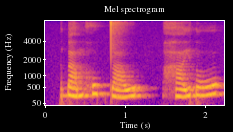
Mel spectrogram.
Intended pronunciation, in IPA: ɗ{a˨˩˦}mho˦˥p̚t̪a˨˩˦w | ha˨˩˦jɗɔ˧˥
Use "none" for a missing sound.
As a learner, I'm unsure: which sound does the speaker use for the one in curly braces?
a˨˩˦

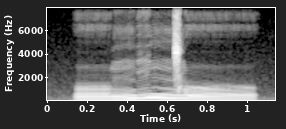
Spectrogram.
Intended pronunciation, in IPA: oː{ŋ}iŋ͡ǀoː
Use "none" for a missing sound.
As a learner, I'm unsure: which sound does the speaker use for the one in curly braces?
ŋ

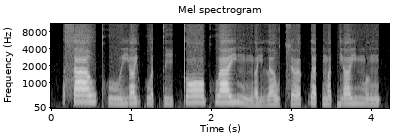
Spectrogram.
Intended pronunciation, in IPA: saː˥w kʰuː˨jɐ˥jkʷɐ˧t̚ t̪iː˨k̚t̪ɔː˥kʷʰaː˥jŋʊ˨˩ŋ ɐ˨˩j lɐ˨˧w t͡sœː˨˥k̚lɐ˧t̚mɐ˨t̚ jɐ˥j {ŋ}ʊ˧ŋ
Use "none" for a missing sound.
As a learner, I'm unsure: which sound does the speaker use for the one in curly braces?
m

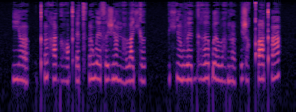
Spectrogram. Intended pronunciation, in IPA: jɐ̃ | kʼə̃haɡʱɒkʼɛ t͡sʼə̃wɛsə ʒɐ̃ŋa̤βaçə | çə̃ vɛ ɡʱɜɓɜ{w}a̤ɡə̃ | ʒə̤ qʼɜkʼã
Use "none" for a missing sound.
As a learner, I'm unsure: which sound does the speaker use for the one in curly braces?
β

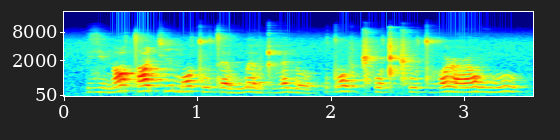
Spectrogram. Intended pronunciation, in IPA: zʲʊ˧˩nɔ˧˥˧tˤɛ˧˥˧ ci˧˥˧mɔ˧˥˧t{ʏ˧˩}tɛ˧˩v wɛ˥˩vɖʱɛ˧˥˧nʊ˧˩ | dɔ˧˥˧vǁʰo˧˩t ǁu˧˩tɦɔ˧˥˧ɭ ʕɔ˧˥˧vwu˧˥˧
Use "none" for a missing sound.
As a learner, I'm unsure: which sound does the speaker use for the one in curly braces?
u˧˩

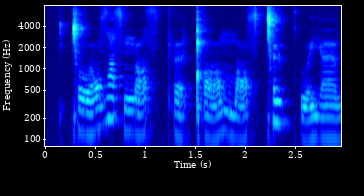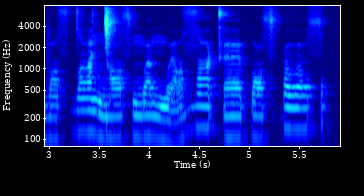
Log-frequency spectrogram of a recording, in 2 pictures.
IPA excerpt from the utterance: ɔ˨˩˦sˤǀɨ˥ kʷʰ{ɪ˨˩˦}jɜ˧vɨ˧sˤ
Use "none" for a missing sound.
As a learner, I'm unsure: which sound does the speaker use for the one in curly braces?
ə˨˩˦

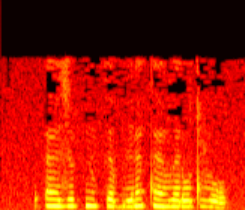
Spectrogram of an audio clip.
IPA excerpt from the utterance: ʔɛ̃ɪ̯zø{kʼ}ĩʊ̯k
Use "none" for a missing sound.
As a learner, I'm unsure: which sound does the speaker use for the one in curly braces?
k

